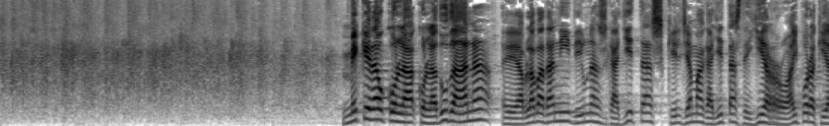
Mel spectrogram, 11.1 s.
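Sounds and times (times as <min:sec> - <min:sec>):
applause: 0:00.0 - 0:05.2
speech: 0:04.6 - 0:11.0.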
